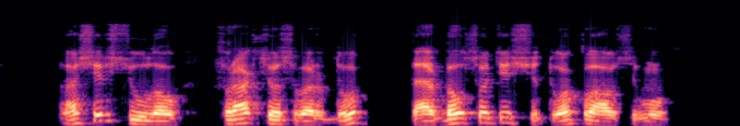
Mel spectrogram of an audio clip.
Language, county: Lithuanian, Telšiai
